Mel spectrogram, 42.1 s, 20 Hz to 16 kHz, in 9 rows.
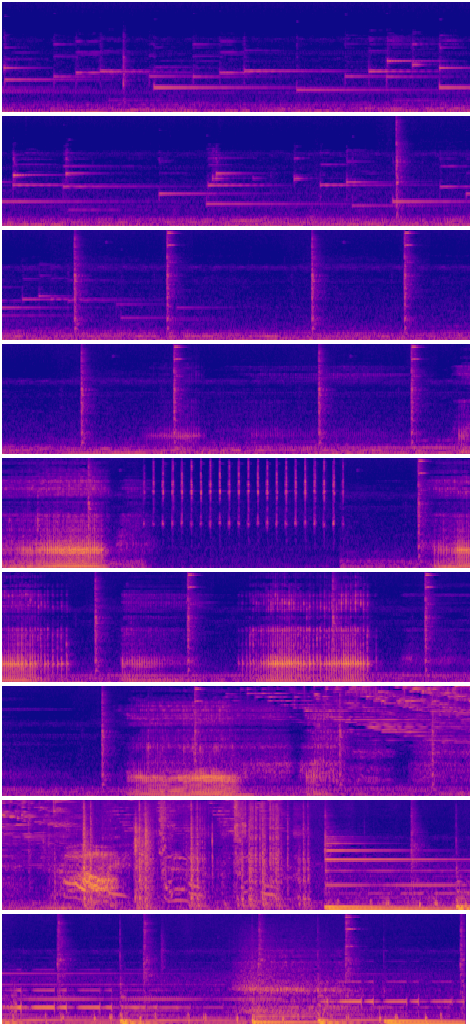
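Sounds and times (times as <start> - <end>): man snoring loudly: 15.5 - 17.0, 18.6 - 20.2, 23.0 - 28.3, 29.2 - 34.7
steady ticking: 19.6 - 22.2.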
